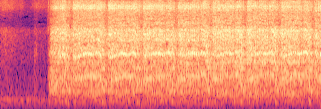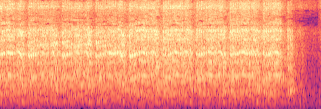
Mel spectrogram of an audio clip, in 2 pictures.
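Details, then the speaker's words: Zontes motorcycle with a seized engine, cranked on the electric starter with a full battery after the tank was dropped. A steady starter whir with a pulse near three per second, plus a kickback: it now turns with compression, the lightly seized pistons freed. "That's an engine with compression. That goes to show you guys. Oh, hang on. Oh, we've also got a kickback. You know what's happened? The pistons were lightly seized there."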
